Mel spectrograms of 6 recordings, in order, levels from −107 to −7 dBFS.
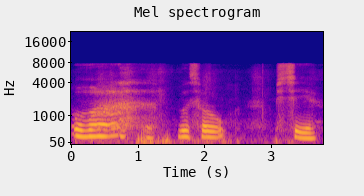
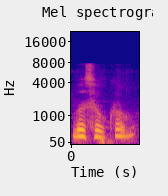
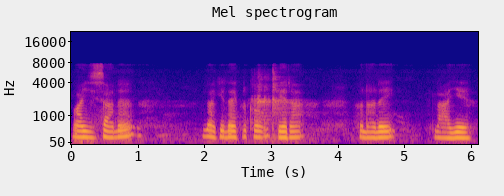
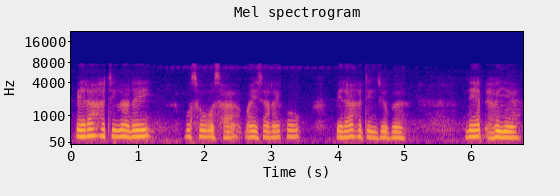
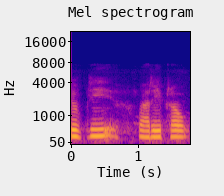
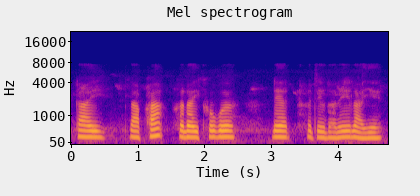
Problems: low volume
